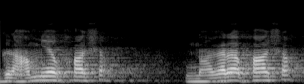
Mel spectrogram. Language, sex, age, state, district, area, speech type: Sanskrit, male, 30-45, Telangana, Ranga Reddy, urban, spontaneous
